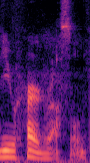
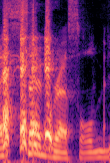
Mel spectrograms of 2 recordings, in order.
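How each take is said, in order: First: "rustled" with an "uh" vowel, RUSS-uld; misheard pronunciation. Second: "wrestled" with a clear "eh", RESS-uld; insistent correction. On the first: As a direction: show the mishearing, "rustled" rhyming with hustled. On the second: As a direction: loudly insist on "wrestled", through a laugh. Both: Real, not acted.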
